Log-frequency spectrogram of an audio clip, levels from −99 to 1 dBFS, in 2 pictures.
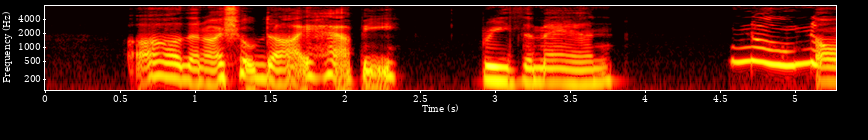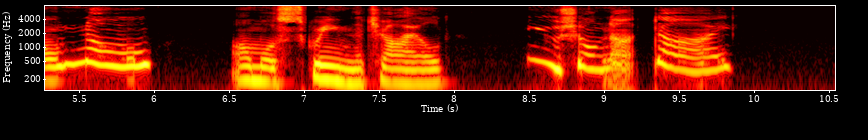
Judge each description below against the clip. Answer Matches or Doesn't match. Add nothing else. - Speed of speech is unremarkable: Doesn't match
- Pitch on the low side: Doesn't match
